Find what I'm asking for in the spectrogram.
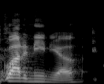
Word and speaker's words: Guadagnino: All right, so Challengers is a romantic sports drama directed by Luca, let's see if I butcher this, Guadagnino. Did I make it that Italian? It may be, but... Hey, Luca Guadagnino.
